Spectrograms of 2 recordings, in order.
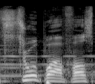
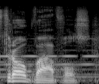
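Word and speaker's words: stroopwafels: only eat strob waffles some people pronounce it stro waffles but that's wrong it's strobe waffles so that's you don't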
